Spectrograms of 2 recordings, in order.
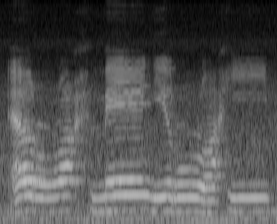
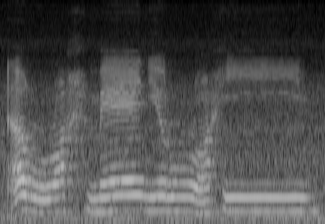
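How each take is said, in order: The two takes are said the same way.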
